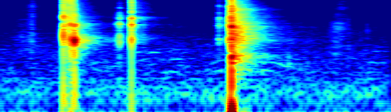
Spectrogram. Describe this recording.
Beer can opening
